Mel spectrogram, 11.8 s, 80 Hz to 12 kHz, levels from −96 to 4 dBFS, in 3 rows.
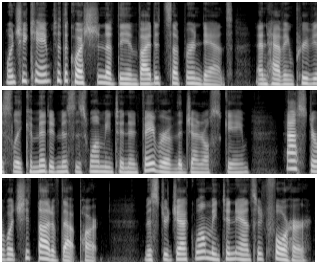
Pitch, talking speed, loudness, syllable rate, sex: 195 Hz, 195 wpm, -20 LUFS, 5.7 syllables/s, female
